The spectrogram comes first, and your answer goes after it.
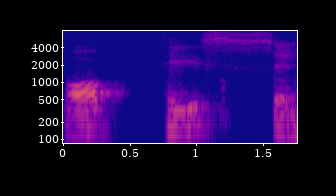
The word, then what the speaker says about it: optician: Orthodontist op ऑप्टेमे ऑप्टामेस्ट्रिक रुकिए Yes, ऑप्टोमेस optometrist, ऑप्टोमेस्ट्रिक्स ऑप्टिशियन optician. We don't ऑप्टिशियन take little more stress on CN. We say SN.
